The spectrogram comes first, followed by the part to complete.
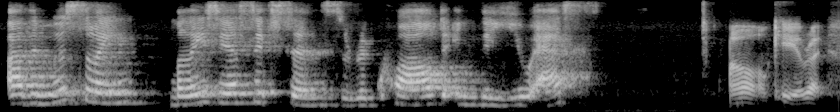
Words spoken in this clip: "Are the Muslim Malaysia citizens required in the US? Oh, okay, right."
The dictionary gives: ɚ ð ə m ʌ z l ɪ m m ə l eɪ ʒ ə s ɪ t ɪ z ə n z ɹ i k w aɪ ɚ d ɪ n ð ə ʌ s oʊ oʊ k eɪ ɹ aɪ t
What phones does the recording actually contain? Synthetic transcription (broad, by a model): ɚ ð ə m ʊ s l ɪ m m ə l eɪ s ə s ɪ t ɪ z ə n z ɹ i k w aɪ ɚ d ɪ n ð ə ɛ s oʊ oʊ k eɪ ɹ aɪ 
